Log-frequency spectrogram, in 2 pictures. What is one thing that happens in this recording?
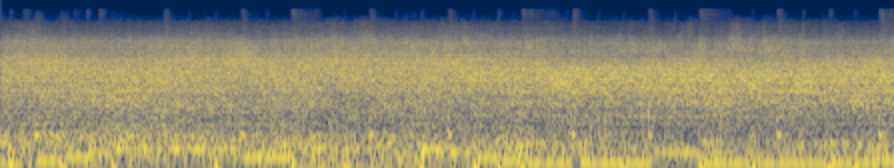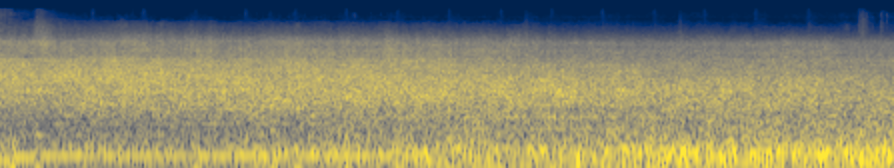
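Jet engines roar and whine steadily close by.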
